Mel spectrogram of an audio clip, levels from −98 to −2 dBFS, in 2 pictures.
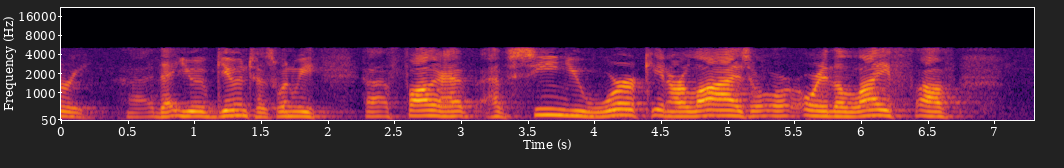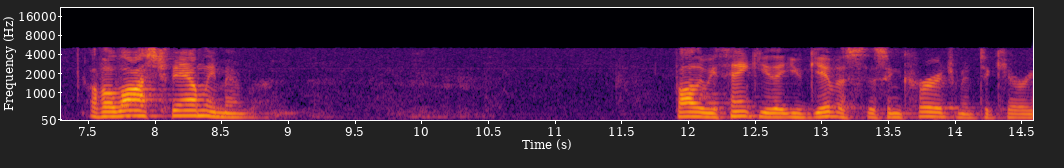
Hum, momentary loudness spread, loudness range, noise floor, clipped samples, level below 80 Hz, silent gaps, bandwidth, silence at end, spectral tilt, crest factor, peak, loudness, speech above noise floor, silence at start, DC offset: none; 15 LU; 9 LU; -62 dBFS; under 0.1%; -70 dBFS; none; 5.2 kHz; 0 s; -7 dB/octave; 18 dB; -8 dBFS; -25 LUFS; 36 dB; 0 s; under 0.1%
